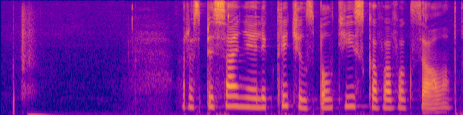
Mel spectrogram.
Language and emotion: Russian, neutral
